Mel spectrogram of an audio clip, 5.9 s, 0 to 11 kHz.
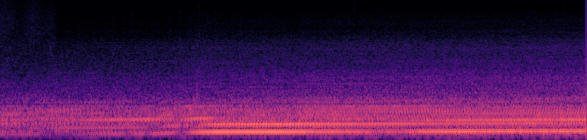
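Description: Car engine drone heard from inside the cabin, a 2018 Honda Civic Hatchback Sport's 1.5-litre turbocharged four-cylinder pulling onto the road. It steps up in pitch and gets louder about two seconds in, then holds steady.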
